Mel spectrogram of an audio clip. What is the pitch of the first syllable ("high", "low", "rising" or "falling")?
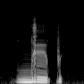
falling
